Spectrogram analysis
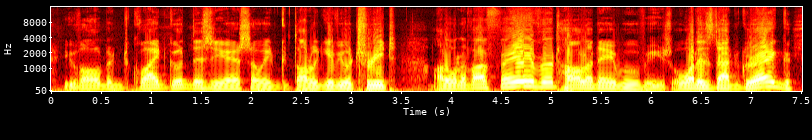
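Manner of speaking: jolly Santa talking; lightly voiced Santa host. Still in Santa voice.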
